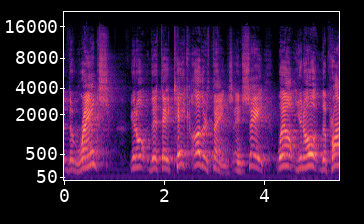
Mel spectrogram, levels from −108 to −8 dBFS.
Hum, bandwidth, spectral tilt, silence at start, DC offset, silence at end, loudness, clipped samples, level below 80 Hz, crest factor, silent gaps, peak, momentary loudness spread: 60 Hz at -80 dBFS; 16.5 kHz; -1 dB/octave; 0 s; under 0.1%; 0 s; -36 LUFS; under 0.1%; -86 dBFS; 22 dB; none; -16 dBFS; 10 LU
